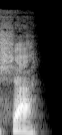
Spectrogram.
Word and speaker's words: siya: You can say, Tito ko siya. Tito ko siya.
